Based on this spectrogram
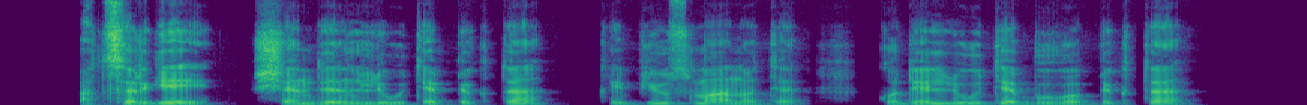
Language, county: Lithuanian, Kaunas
